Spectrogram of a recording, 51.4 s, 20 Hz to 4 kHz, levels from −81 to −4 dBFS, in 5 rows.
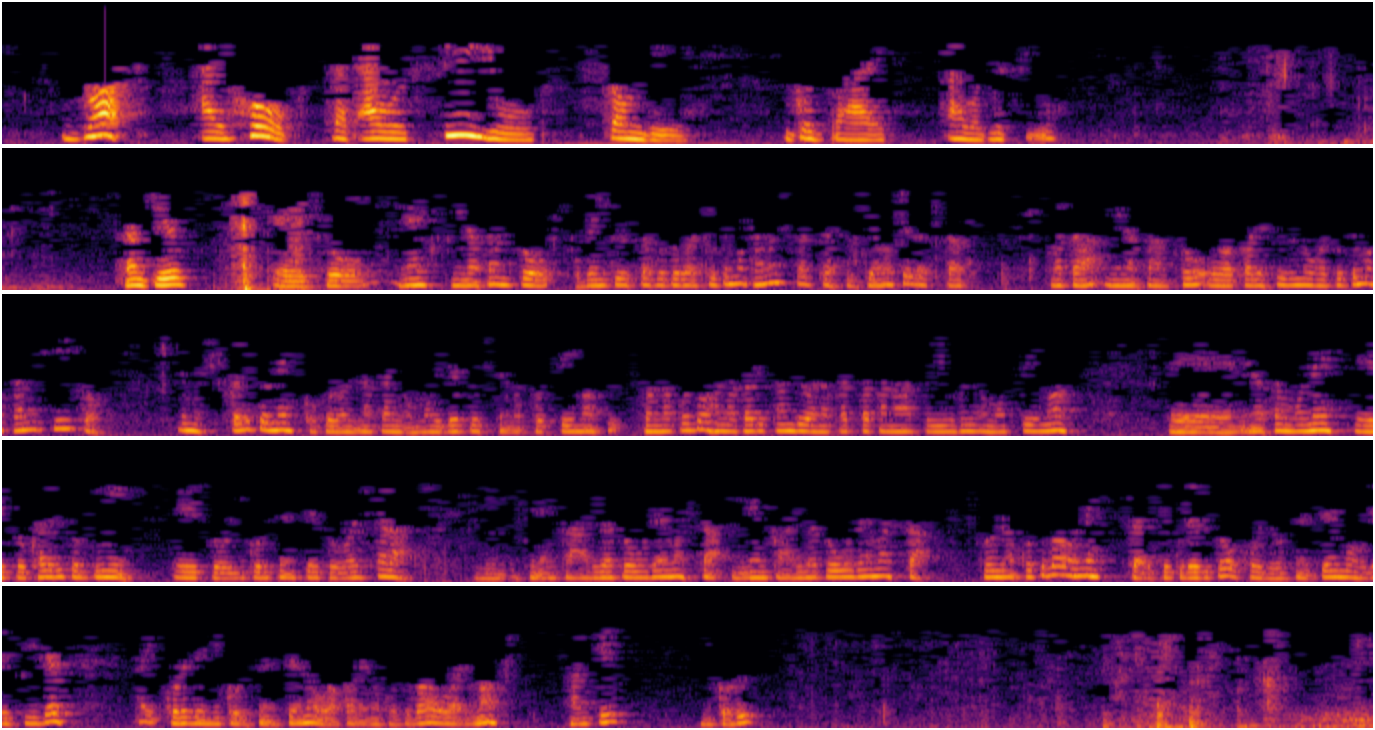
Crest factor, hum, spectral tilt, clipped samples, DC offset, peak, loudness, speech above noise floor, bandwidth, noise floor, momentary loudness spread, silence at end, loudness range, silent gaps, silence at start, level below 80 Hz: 24 dB; none; -14 dB/octave; under 0.1%; under 0.1%; 0 dBFS; -24 LUFS; 29 dB; 2.9 kHz; -52 dBFS; 17 LU; 0 s; 13 LU; none; 0.45 s; -46 dBFS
